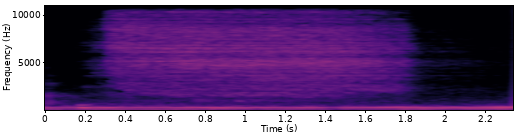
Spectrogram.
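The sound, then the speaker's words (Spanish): A deep, slow inhale during a guided breathing exercise, a soft, steady breathy hiss lasting about a second and a half over a low, constant drone. “Quiero que cierren los ojos y respiren. Inhala”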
